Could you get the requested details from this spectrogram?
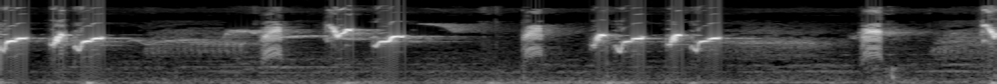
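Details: Sooty-headed bulbul singing steadily in an unusual style. It gives a lively run of short, liquid whistled notes, each slurring upward then dipping. The notes come in quick clusters of two or three, with a few sharper chips between.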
